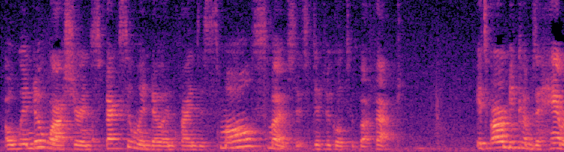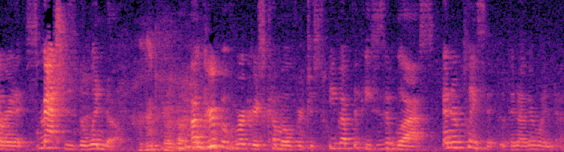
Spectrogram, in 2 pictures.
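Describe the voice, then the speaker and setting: A woman's voice: on the high side, animated, brisk, a bit bright. A woman reading scripted stage directions as narrator at a live staged reading. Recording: distant echoey room, faint noise.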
